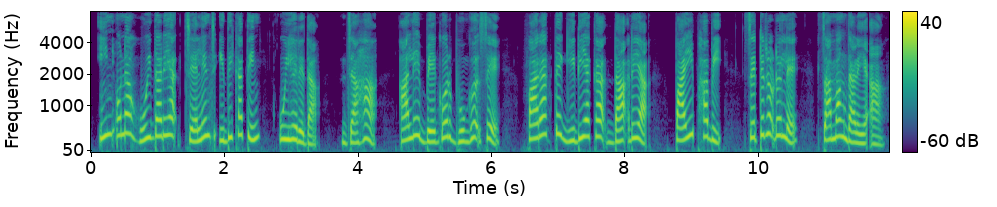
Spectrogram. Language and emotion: Santali, fearful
